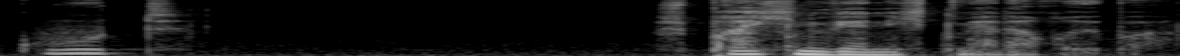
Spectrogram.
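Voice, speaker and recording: An actress in a German radio drama playing an earnest film actress who pleads and coaxes in a hesitant, halting way. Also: female voice, fairly low pitch, husky, whispered. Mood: hushed, hurt. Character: earnest, wheedling film actress pleading over her role.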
